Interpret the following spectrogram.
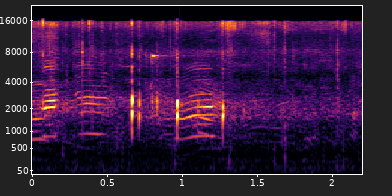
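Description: Running footsteps on a grass field: a few quick footfalls about a third of a second apart as a sprinter passes close by, with faint voices.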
